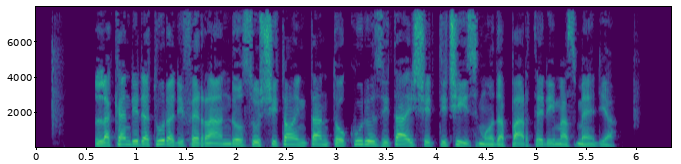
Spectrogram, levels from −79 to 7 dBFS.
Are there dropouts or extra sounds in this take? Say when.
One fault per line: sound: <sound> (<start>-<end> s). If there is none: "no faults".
no faults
